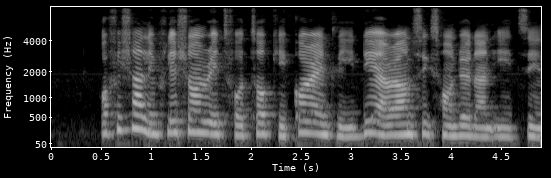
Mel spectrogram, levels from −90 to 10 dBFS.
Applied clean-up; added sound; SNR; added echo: none; none; none; none.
